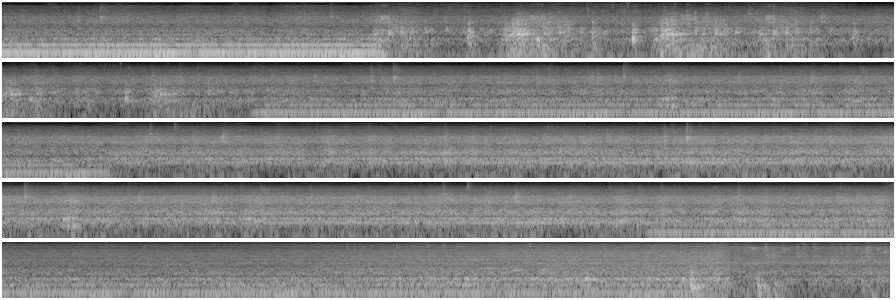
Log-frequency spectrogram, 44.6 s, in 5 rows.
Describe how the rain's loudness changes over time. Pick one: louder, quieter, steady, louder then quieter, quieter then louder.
louder.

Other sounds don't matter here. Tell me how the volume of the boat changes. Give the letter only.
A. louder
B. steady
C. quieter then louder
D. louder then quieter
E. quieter
E.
